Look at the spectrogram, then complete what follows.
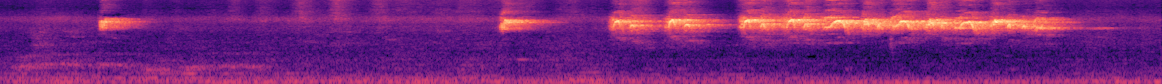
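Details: Sooty-headed bulbul song opening with two brief, sharp high notes spaced two seconds apart, then building into a loud, continuous shimmering trill lasting over two seconds, against quiet low background rumble.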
